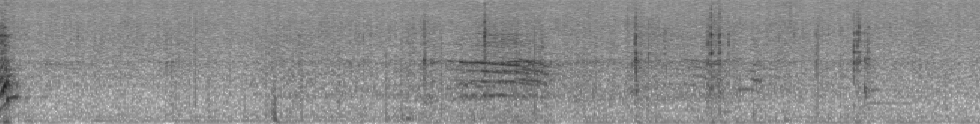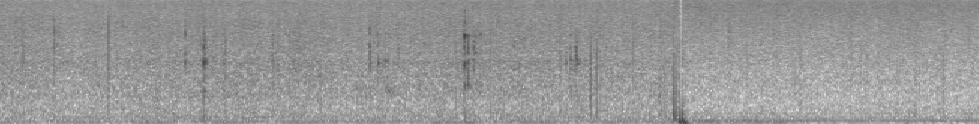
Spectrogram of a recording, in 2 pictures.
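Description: Steady hiss and scattered clicks from an old optical film soundtrack, with a brief voice about three seconds in.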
